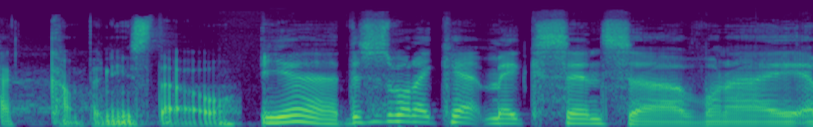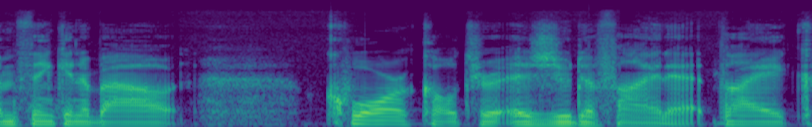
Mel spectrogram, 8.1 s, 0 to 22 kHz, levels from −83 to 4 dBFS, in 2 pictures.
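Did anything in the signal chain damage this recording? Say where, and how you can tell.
Yes. Gain pumping runs through the whole speech clip: the level keeps being pulled down and released, with a swing of around 15 dB, so loud and soft passages sit closer together than they should and the sound comes across squashed. The likely cause is at the input stage, where the gain was set far too high for the microphone and a fast limiter or compressor clamps it on each loud sound, then lets it recover.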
